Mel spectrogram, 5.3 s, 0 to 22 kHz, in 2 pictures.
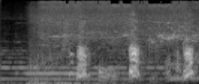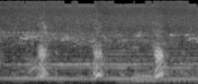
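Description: A dog barks in the medieval open-world game Kingdom Come: Deliverance 2, six evenly spaced barks over a steady ambient hum and background music.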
